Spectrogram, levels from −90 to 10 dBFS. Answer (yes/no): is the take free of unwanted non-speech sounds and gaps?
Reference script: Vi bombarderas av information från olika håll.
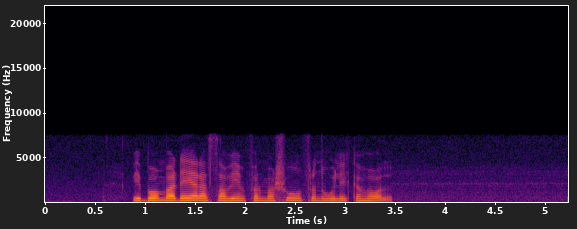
yes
